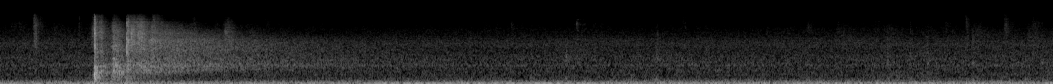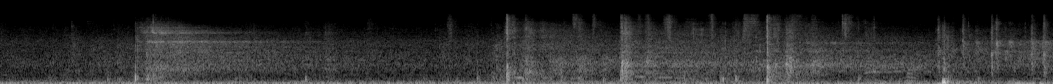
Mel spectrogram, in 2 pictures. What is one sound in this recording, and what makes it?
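A tennis ball is struck with a racket, again and again, in a large echoing hall.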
